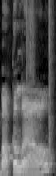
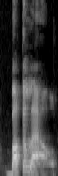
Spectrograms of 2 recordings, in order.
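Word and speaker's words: bacalhau: at our last yes we're making baccalau am i saying it right yes you are bacalao look at that it's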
